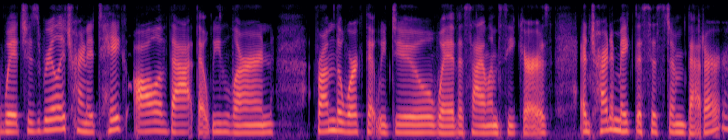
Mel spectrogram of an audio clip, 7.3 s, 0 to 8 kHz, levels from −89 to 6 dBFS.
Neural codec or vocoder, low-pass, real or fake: none; 7.2 kHz; real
